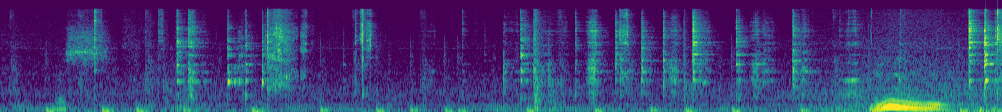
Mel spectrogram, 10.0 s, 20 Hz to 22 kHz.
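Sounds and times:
metal cookware clinking: 0:00.9 - 0:03.9, 0:04.5 - 0:08.7, 0:09.7 - 0:10.0
pan scraping: 0:01.5 - 0:08.7.

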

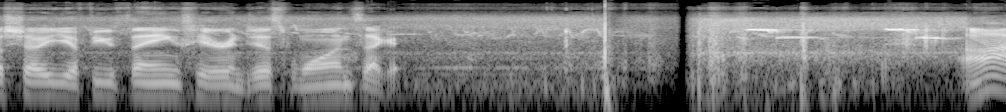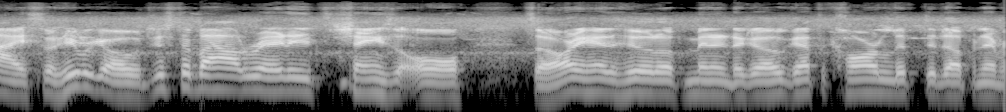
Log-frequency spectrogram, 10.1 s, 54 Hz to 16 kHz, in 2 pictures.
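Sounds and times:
outdoor ambience: 0:00.0 - 0:10.0
high bird chirps: 0:01.0 - 0:10.0.

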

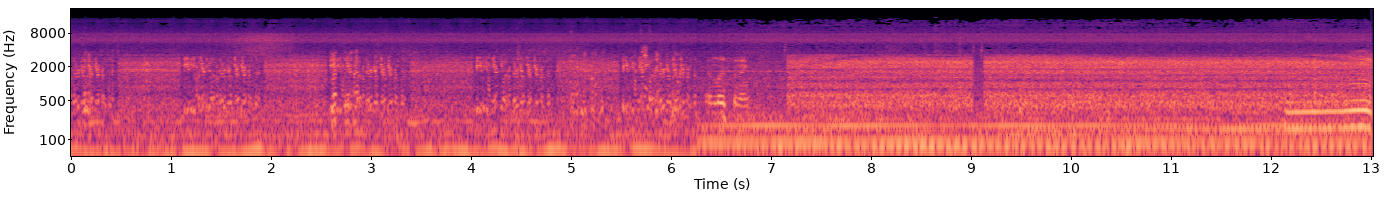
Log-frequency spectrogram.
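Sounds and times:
low hum: 0:00.0 - 0:13.0
radio static hiss: 0:00.0 - 0:13.0.

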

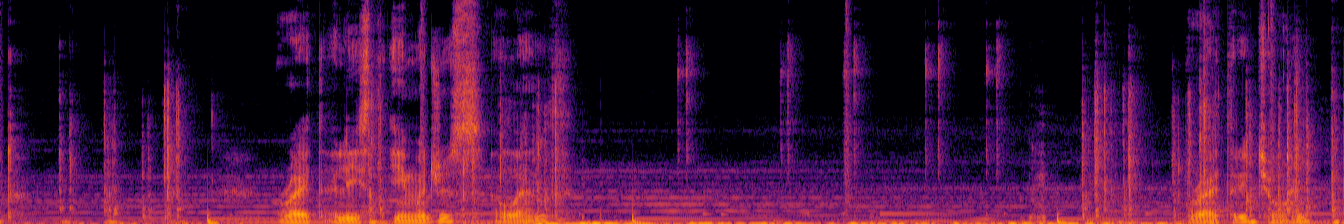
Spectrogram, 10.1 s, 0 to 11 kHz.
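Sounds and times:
keyboard typing: 0:00.4 - 0:01.6, 0:02.7 - 0:04.3, 0:05.8 - 0:10.0.

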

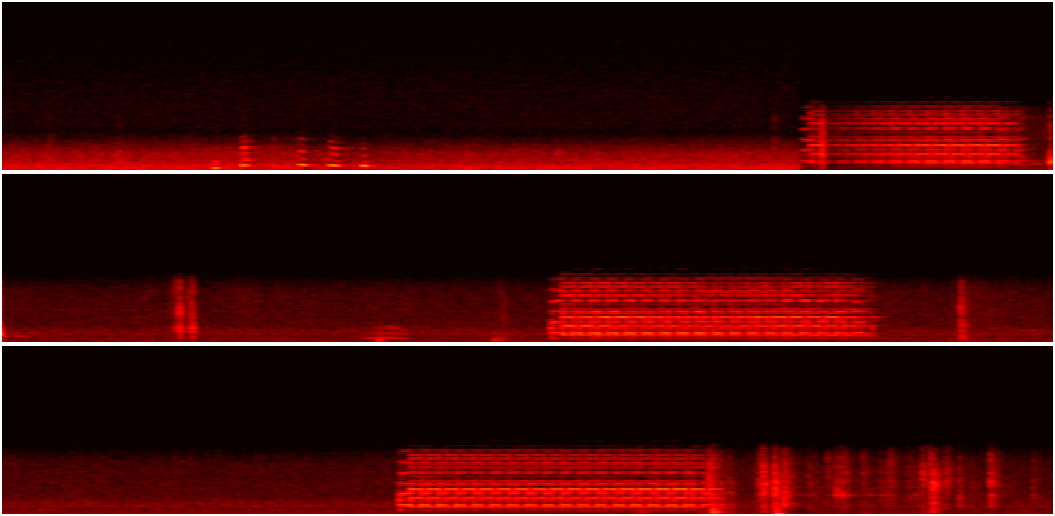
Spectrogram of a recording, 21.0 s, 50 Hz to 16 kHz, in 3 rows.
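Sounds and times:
telephone warbling ring: 0:05.4 - 0:07.0, 0:10.7 - 0:12.9, 0:16.7 - 0:18.8.

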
